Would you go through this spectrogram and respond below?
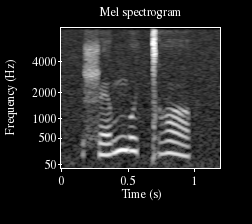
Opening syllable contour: rising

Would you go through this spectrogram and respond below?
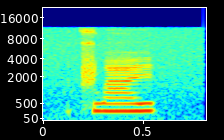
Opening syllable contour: high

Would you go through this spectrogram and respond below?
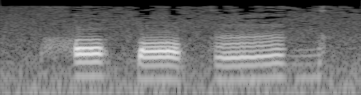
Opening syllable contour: high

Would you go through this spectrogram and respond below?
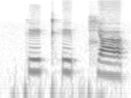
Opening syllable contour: rising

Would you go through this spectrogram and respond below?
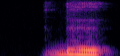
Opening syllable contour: low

